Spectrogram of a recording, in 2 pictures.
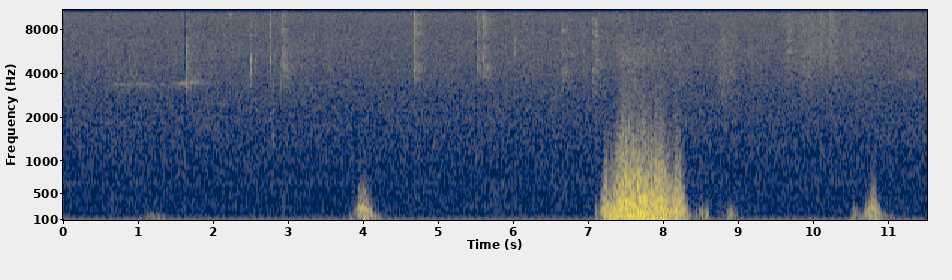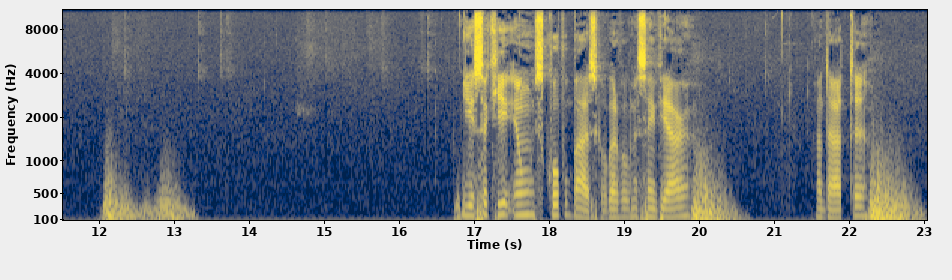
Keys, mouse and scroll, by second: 2.9-4.9 drag, 5.5 click, 7.7 Page_Up, 9.6 Down, 12.3-13.5 drag, 13.6 click, 15.0 click, 16.3 click, 18.4 Left, 21.2 Delete, 22.5 Delete.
